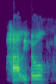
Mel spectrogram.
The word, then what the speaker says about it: Hartlepool: Now you mentioned Newcastle United, and then I'm sorry, you're gonna have to pronounce the lower league team that you support again one more time. Hartlepool, Hartlepool.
